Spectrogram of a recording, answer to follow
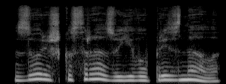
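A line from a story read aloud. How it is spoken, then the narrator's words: Whispering. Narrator (Russian): шептала Зула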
